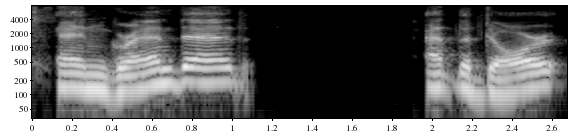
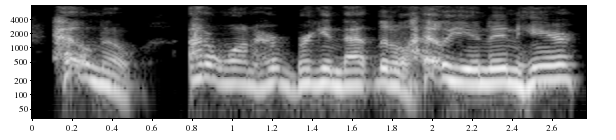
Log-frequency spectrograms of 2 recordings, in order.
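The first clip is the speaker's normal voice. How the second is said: grumpy granddad; 6 semitones higher, 3 dB louder, faster than usual. Retold or imitated. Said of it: "He's like".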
